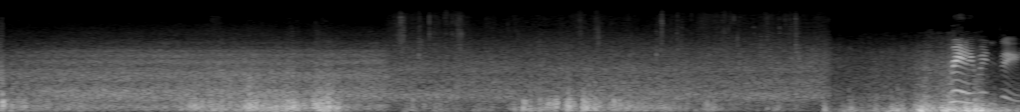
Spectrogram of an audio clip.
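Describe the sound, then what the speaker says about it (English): Strong, gusty coastal wind at Mawgan Porth near Newquay as Storm Arwen approaches roars and buffets the microphone in rising and falling surges, with a few brief vocal sounds mixed in. "But it is a strong wind today"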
